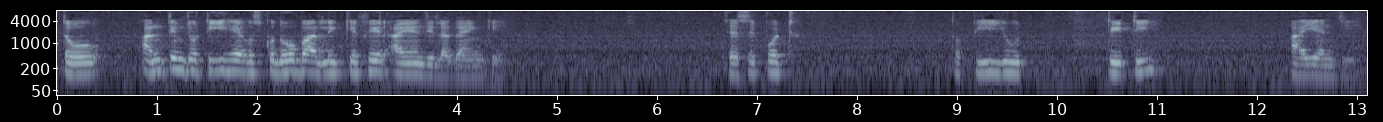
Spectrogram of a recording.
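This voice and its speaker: A man teaching an English grammar lesson, slowly explaining rules and spelling out words letter by letter. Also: fairly high pitch, slight background noise.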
